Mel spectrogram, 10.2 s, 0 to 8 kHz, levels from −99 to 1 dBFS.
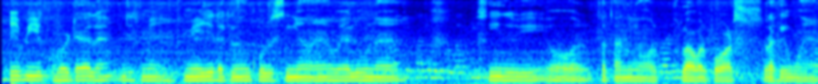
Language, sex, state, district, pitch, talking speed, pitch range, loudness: Hindi, female, Uttar Pradesh, Etah, 140 Hz, 125 wpm, 130-145 Hz, -42 LUFS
